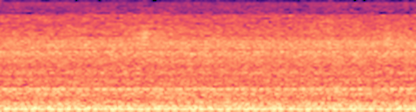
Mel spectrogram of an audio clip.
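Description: An engine idling steadily, a constant low drone with a faint steady higher tone over it.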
